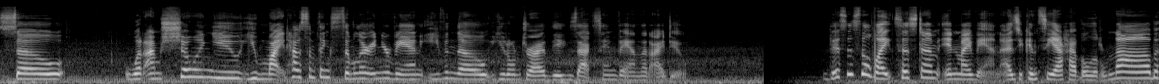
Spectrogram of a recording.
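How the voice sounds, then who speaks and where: High in pitch, a woman talks at a moderate pace. The sound is dry with no echo, over light background noise. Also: ordinary pitch variation. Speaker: van life vlogger. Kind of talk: tutorial. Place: car. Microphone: phone near.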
